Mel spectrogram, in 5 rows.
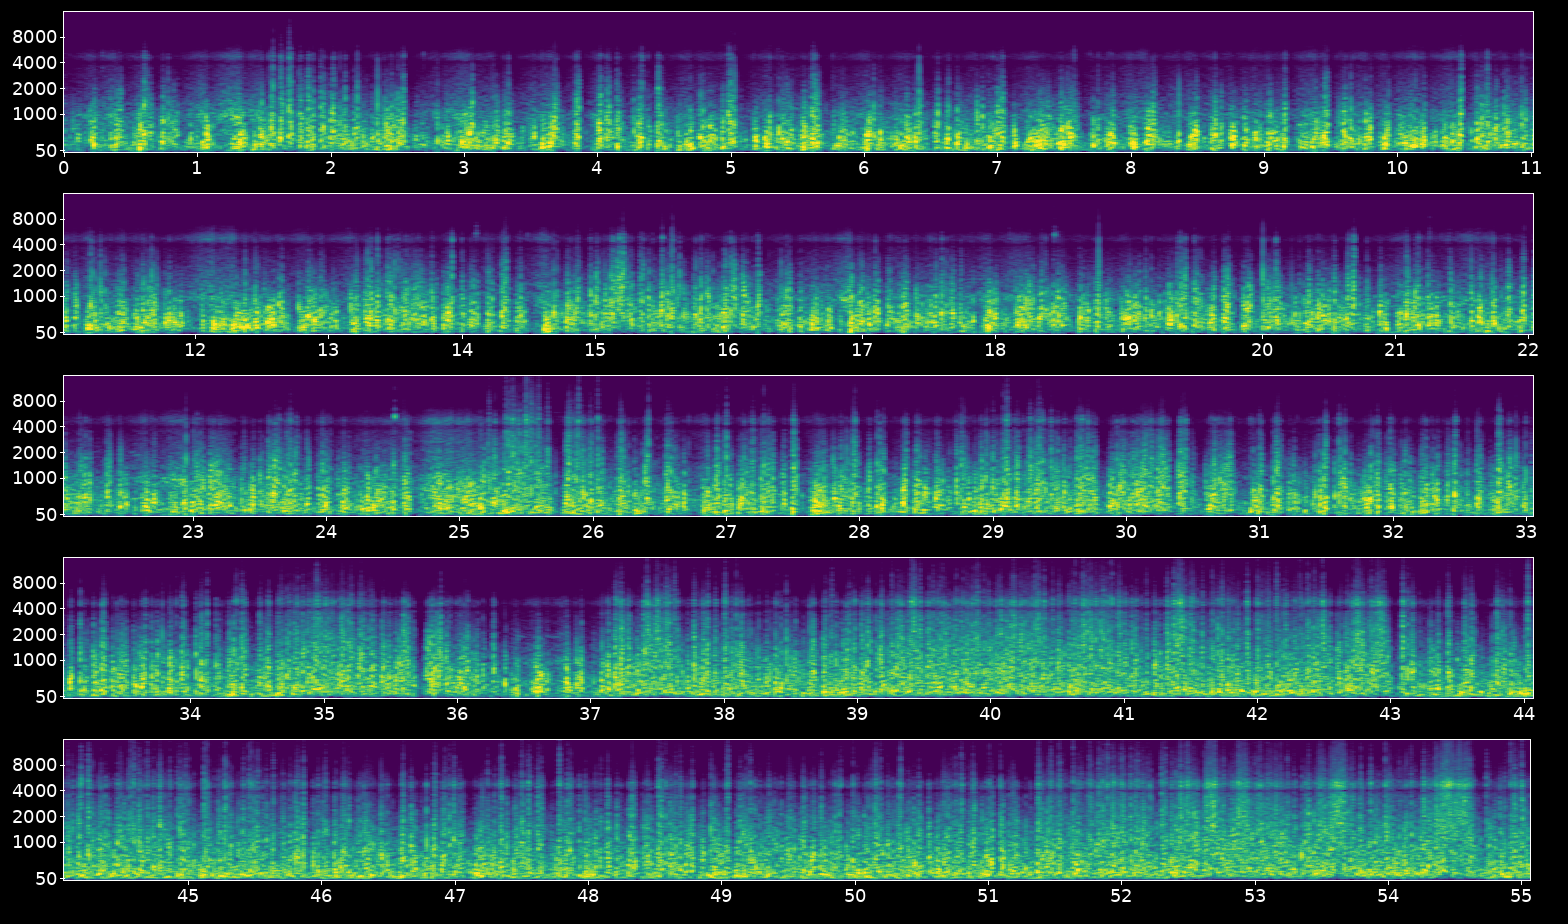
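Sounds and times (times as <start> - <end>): car road and engine noise: 0.0 - 55.0
wind gusting over microphone: 0.0 - 55.0.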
